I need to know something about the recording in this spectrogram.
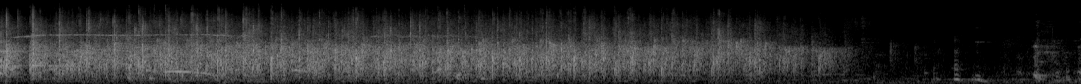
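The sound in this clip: A church audience applauds loudly and steadily, a dense wash of clapping held for several seconds before it thins out and fades near the end.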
